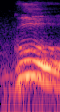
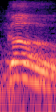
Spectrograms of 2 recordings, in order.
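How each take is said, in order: First: The vowel sounds like 'oo'. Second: The vowel sounds like 'oh'. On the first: The speaker calls it wrong. "Normally উ বলি" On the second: The speaker calls it right. "এখন কি হবে?"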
